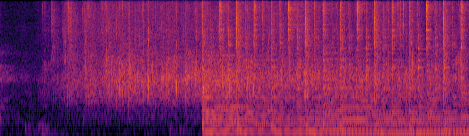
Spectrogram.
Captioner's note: audience applause; uplifting music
